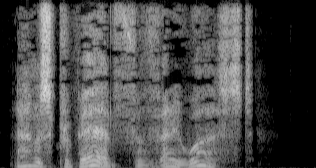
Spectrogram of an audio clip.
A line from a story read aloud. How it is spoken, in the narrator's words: she said in her expiring tones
